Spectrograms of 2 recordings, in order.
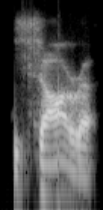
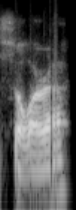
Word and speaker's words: Zara: and her name is pronounced Zara, right? Not Zora, Zara.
